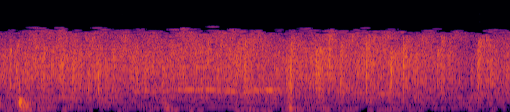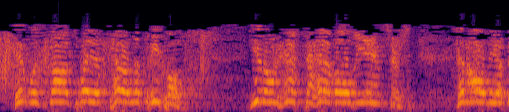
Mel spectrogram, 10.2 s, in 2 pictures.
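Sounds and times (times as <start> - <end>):
audience clapping hands: 0.0 - 8.1
speech: 5.2 - 10.1.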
